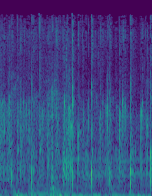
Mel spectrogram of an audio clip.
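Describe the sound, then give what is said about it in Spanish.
Sparse applause comes from an audience at a live Spanish-language stage show. A few sharp, uneven hand claps are spread over about two seconds rather than a full ovation. “¡Aplauso, por favor, para mi amigo Miguel! Gracias. ¡Aplauso para mí!”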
